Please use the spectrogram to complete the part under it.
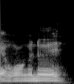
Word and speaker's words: Wanganui: Yeah, Wanganui.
